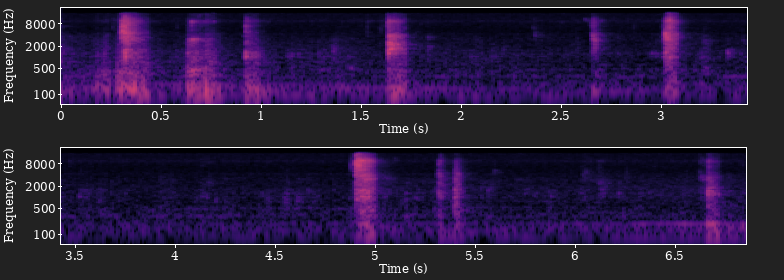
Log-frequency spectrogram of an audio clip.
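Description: Eating sounds of a person eating noodles with his hand: a handful of short, sharp mouth clicks and smacks from chewing, spaced irregularly, over a faint low background.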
